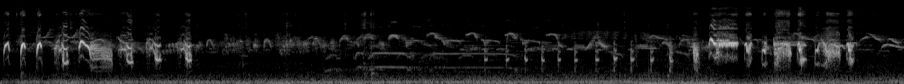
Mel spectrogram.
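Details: Tame Chinese hwamei, caged and golden-plumaged, giving harsh scratchy bursts, then a softer stretch of thin repeated whistles, and a loud chattering outburst near the end.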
